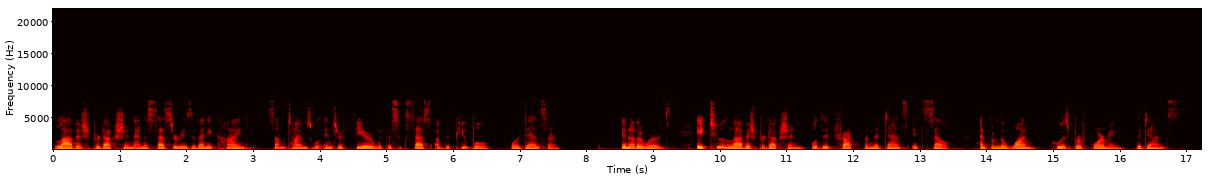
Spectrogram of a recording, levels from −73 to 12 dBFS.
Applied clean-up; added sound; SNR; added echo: none; none; none; none.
